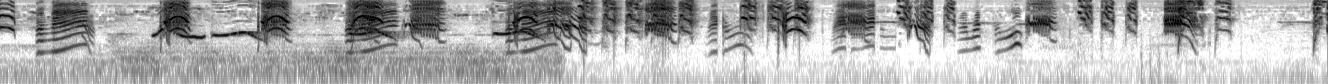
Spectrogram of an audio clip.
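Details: Green pet Indian ringneck, a rose-ringed parakeet (Psittacula krameri), talking: a rapid run of harsh, high squawks and chattering, speech-like phrases, about one burst per second; a low background hum fades after the first few seconds.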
